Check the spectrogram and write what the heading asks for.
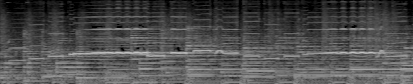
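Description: Native American-style wooden flute playing a slow melody of long held notes, climbing in the first second, over a soft sustained instrumental accompaniment.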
